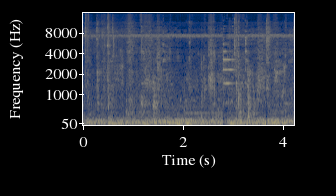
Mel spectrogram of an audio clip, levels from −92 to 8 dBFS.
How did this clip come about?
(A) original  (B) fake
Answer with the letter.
A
